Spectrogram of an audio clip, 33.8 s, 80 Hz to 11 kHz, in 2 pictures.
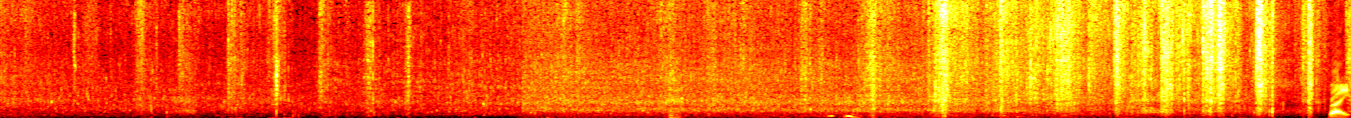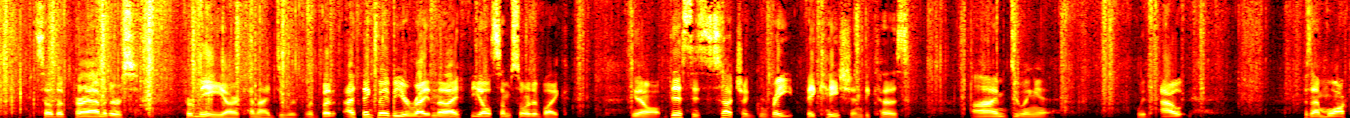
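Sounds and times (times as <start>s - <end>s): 
water splashing while wading across a brook: 0.0s - 22.4s
footsteps sloshing through brook water: 0.0s - 33.7s
steady rushing stream: 0.0s - 33.7s
speech: 8.4s - 8.6s, 16.6s - 24.0s, 24.8s - 28.4s, 29.0s - 30.1s, 31.1s - 32.0s, 33.2s - 33.7s.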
